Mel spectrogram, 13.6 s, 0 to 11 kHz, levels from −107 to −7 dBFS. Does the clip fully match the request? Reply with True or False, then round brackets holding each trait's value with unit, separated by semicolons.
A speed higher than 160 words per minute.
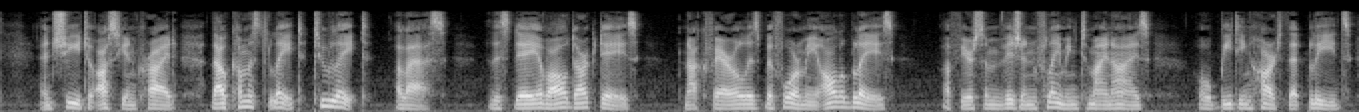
False (155 wpm)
